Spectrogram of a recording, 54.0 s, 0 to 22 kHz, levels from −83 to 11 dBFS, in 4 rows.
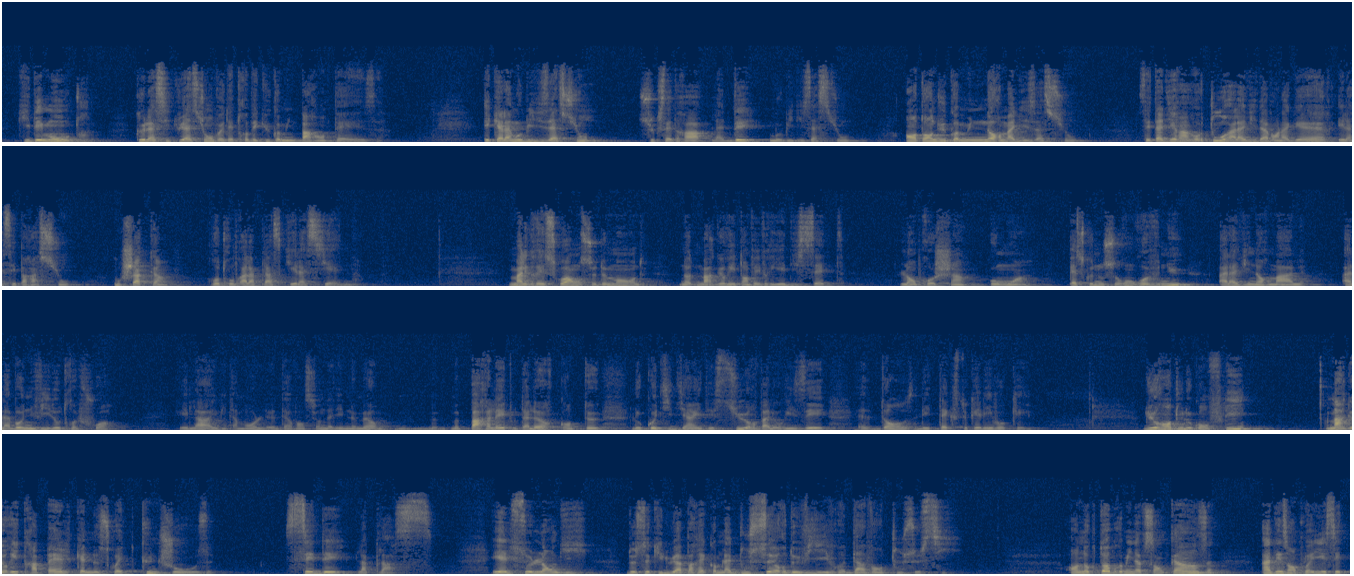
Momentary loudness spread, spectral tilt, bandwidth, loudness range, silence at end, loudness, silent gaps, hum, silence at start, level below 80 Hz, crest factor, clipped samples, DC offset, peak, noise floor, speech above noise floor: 15 LU; -4 dB/octave; 15.5 kHz; 6 LU; 0 s; -30 LUFS; none; none; 0.2 s; -66 dBFS; 24 dB; under 0.1%; under 0.1%; -6 dBFS; -63 dBFS; 33 dB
